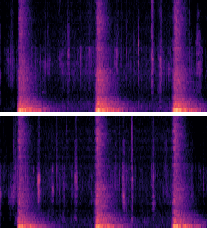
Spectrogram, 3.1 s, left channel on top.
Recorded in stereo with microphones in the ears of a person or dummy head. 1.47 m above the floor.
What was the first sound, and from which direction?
A whoosh, 50° right (ahead or behind).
